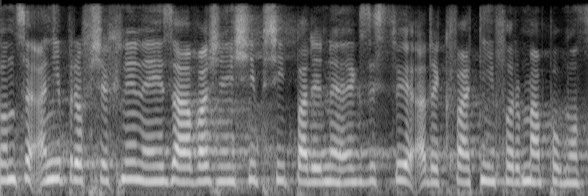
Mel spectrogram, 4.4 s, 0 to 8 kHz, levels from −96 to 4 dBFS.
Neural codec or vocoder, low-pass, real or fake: codec, 24 kHz, 3.1 kbps, DualCodec; 7.2 kHz; fake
